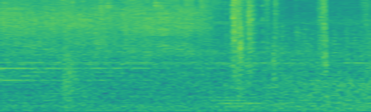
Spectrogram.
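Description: Electricity crackles and buzzes sharply.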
